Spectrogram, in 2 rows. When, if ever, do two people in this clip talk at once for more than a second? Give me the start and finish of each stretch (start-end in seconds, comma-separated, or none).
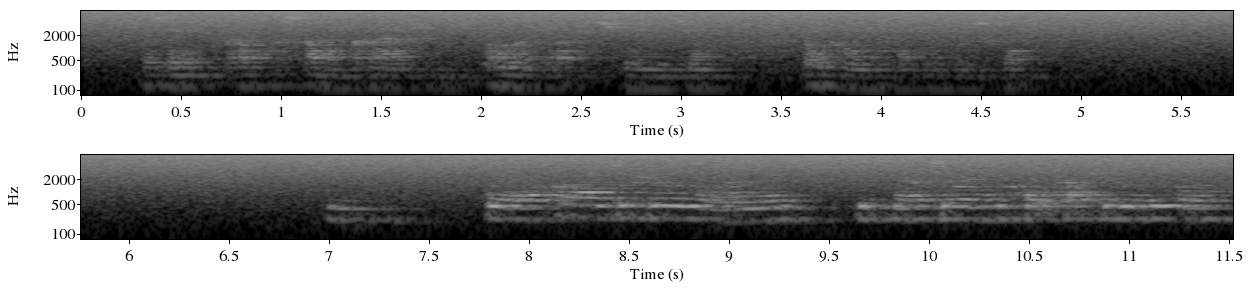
none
